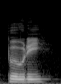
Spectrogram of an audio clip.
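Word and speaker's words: Boutte: LSU first round potential that's really how you pronounce that booty yep looked it up okay what would you go with I would have said boot based off it's booty spelled booty booty okay booty all right someone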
